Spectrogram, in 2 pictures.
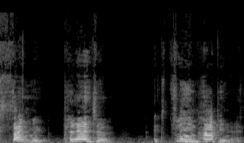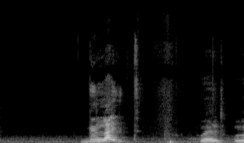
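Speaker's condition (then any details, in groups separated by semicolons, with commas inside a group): Cerebral palsy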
